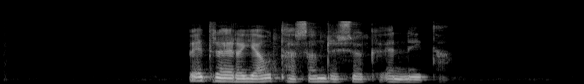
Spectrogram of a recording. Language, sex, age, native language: Icelandic, female, 40-49, Icelandic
